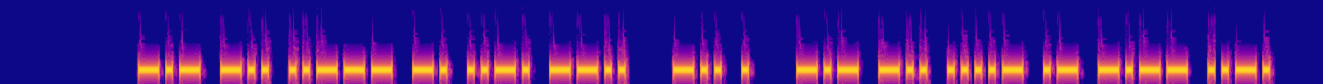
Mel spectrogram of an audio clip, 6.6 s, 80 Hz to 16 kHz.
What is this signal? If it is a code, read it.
Morse code, heard as a keyed tone, about 36 wpm, 700 Hz. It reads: KD2NFZ DE KD4AYF
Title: USA Callsign DE Callsign - 6 Characters - 35wpm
